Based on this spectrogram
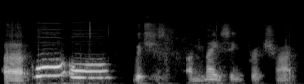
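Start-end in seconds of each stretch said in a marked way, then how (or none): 0.2-1.2 squeaky, very high whoop of a parrot. Retold or imitated. Telling a friend about the parrot, shrill high whoop. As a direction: mimic the parrot's whoop way up top. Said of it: "other amazing".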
